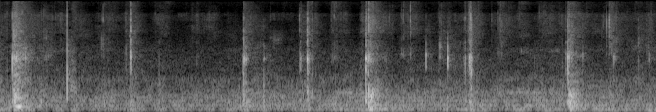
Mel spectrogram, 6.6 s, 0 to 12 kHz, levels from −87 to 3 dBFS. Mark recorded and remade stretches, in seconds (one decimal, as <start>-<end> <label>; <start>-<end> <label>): 0.0-6.6 recorded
